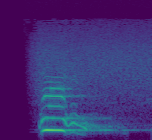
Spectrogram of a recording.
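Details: Eurasian eagle-owl, Europe's largest owl, giving a single deep hoot: a steady low tone lasting about a third of a second, bending into a brief lower tail that fades out.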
